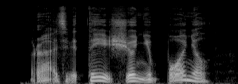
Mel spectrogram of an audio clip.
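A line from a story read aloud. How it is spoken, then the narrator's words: Hoarse wheeze, emperor. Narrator (Russian): просипел император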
